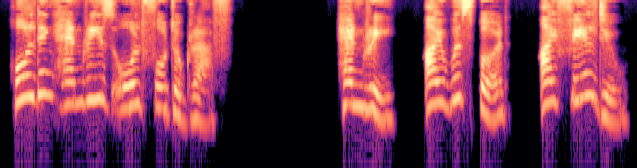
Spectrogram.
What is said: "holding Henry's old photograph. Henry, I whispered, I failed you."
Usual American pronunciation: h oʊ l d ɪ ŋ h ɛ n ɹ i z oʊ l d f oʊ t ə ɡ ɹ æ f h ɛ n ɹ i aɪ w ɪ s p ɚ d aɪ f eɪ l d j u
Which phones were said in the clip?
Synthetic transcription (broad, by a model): h oʊ l d ɪ ŋ h ɛ n ɹ i z oʊ l d f oʊ t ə ɡ ɹ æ f h ɛ n ɹ i aɪ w ɪ s p ɚ d aɪ f eɪ l d j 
